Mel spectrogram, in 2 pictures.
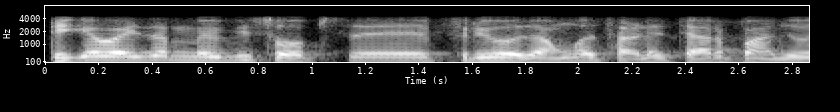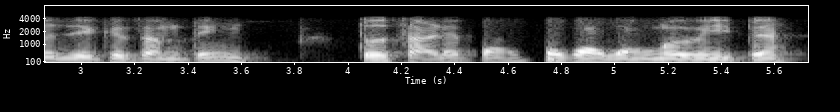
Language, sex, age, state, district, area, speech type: Hindi, male, 18-30, Madhya Pradesh, Bhopal, urban, conversation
